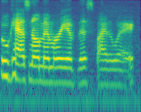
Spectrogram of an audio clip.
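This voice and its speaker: A woman playing a tabletop role-playing game, narrating what her character does in a descriptive, halting way with fillers. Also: lowish voice, fairly even intonation, poor audio. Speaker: player.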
